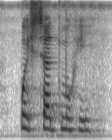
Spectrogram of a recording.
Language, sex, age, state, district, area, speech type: Assamese, female, 30-45, Assam, Nagaon, rural, read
